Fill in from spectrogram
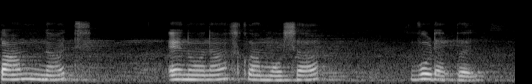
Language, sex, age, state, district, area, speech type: Goan Konkani, female, 18-30, Goa, Sanguem, rural, spontaneous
